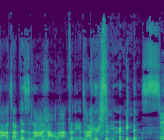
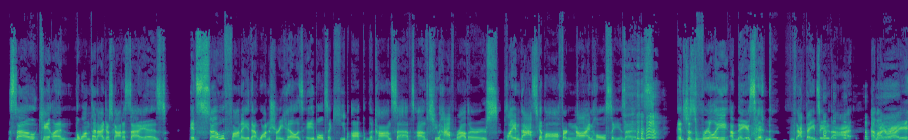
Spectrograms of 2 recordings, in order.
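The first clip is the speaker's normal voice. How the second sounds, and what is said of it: Sarcastic delivery. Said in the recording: “that was sarcasm”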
